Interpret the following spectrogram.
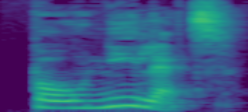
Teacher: The first L sounds like U.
